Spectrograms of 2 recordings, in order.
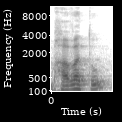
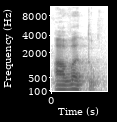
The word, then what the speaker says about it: avatu: Now, there are a few words which are most commonly mispronounced in this mantra. The first one is Sahana Bhavatu. It is not Bhavatu, it is Avatu.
